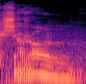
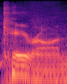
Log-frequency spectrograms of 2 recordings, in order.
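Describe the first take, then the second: First: The name begins with an SH sound. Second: The name begins with a K sound. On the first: The speaker calls it right. "It should be like Sharon" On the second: The speaker calls it wrong. "It doesn't sound like it should be Kairon"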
